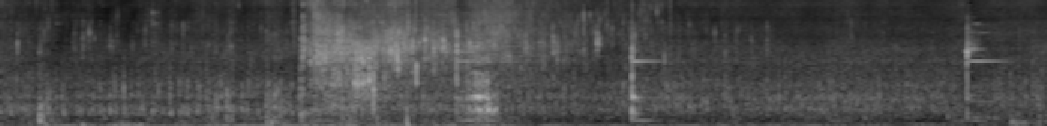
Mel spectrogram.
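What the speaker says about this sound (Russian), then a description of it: "Сейчас будем картошку обжаривать." Potatoes frying in a kazan over a wood fire: a loud burst of sizzling begins partway through and fades into softer frying, with sharp metallic clinks of utensils against the pot.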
